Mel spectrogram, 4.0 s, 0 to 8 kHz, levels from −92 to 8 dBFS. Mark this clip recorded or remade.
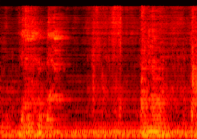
remade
